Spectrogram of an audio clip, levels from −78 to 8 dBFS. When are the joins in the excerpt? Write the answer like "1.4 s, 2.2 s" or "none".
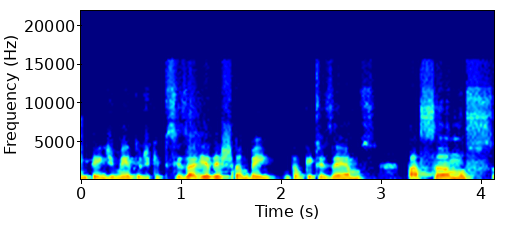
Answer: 1.5 s, 2.3 s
